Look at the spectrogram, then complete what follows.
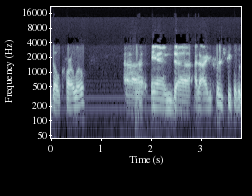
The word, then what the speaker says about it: Del Carlo: It's 2 T's, and then it's phonetically spelled Del Carlo.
